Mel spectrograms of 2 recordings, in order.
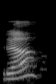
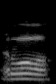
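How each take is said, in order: First: The r sound is light and thin. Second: The r sound is full and heavy. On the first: The speaker calls it wrong. "रा नहीं पढ़ेंगे ... बारीक sound" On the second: The speaker calls it right. "रॉ यानी मोटा पढ़ेंगे, पुर पढ़ेंगे ... भारी साउंड"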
